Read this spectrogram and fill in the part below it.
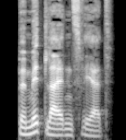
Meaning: pathetic (arousing pity, sympathy, or compassion)
- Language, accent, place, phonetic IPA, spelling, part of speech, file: German, Germany, Berlin, [bəˈmɪtlaɪ̯dn̩sˌvɛɐ̯t], bemitleidenswert, adjective, De-bemitleidenswert.ogg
